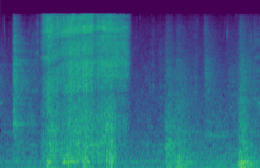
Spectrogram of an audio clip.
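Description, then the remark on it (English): Noodles, brought to the mouth with chopsticks, being slurped along with air and liquid in a series of airy, hissing sucks: a short one, a long drawn-out slurp, then a few quicker ones, fairly loud with no talking. “And when you slurp everything up, it makes this sound that is very distinct.”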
